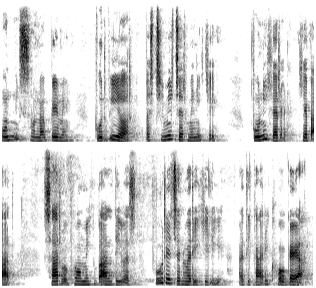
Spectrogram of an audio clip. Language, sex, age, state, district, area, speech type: Hindi, male, 60+, Uttar Pradesh, Sonbhadra, rural, read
